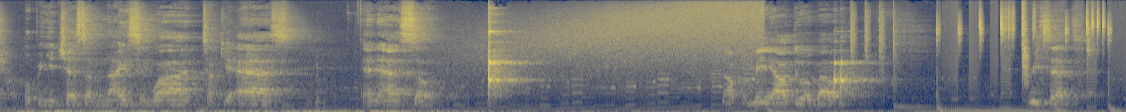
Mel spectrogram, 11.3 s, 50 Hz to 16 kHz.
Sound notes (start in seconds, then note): 4.9 weights clinking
